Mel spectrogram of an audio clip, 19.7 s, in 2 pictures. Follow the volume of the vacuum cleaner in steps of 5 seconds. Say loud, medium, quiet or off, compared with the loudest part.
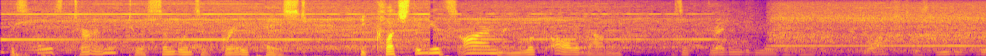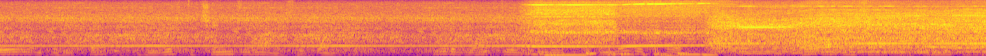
medium, medium, medium, loud.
